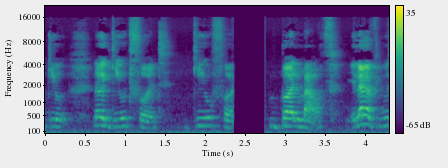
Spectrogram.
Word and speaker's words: Bournemouth: Bournemouth. A lot of people say pronounce it as mouth. It's Bournemouth. Bournemouth. Bournemouth. Not mouth. Not mouth.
